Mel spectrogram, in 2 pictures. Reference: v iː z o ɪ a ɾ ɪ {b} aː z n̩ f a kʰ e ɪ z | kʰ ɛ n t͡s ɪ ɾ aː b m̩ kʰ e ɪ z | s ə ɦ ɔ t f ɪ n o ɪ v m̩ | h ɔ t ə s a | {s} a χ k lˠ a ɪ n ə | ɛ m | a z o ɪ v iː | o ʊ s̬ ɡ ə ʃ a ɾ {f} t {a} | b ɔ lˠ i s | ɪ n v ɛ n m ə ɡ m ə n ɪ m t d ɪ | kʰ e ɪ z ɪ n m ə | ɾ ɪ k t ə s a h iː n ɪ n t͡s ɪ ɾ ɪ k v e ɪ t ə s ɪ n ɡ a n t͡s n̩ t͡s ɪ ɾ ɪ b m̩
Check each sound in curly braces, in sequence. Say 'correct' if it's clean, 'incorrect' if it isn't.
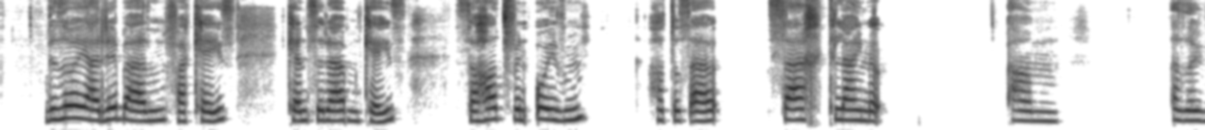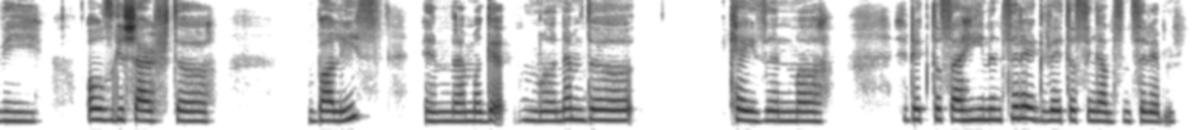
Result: correct, correct, correct, incorrect: ə

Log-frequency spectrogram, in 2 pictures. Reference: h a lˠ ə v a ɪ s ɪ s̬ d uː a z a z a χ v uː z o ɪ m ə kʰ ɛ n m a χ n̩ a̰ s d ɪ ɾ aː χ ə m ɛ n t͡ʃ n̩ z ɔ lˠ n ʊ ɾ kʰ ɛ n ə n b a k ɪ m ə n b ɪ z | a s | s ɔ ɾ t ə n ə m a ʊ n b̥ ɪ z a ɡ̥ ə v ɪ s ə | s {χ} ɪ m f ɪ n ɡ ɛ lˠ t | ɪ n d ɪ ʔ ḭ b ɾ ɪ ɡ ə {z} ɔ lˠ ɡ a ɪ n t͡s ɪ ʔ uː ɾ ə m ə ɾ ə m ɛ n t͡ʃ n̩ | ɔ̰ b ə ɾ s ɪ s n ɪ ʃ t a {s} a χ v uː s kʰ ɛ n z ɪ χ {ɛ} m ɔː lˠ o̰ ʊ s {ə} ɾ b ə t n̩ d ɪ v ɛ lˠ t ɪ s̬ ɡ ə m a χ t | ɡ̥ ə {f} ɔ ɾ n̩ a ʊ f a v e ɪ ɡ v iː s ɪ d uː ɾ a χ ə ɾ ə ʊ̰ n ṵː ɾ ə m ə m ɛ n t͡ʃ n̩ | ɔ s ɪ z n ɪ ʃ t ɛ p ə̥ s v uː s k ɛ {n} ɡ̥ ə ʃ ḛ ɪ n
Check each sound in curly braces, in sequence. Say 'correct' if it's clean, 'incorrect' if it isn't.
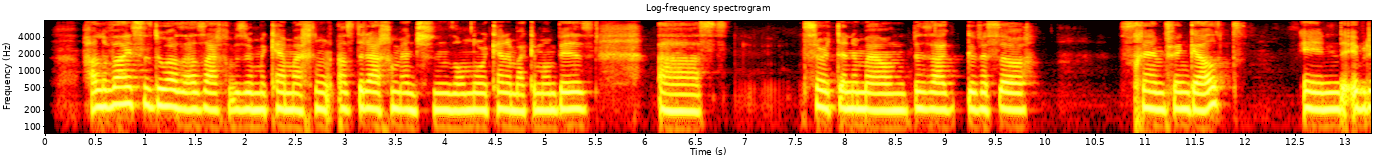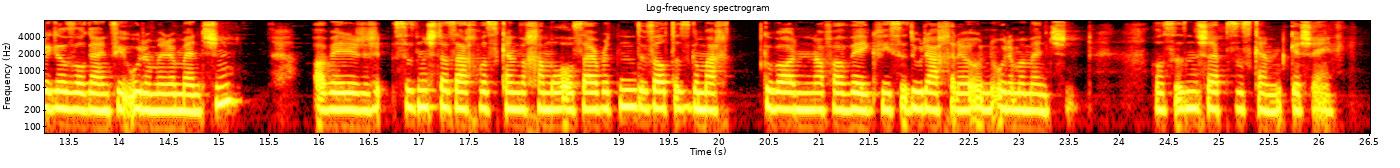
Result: correct, correct, incorrect: z, incorrect: a, incorrect: a, incorrect: v, correct

